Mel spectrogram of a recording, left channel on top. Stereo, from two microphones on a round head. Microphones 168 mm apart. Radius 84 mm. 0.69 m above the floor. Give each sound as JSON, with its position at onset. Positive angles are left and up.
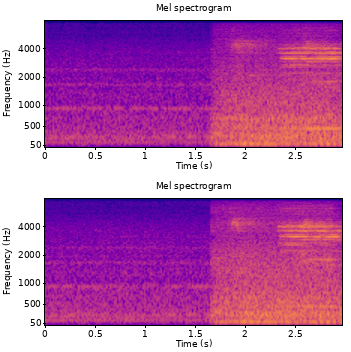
{"t": 1.6, "sound": "a car horn", "side_deg": -50, "distance_m": 7.0}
